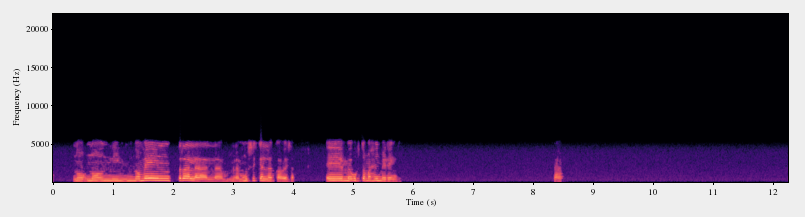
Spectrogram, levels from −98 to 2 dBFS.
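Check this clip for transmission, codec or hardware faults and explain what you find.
No transmission, codec or hardware faults are audible.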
